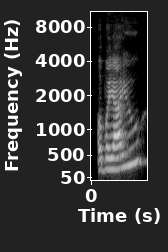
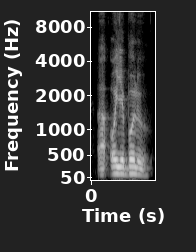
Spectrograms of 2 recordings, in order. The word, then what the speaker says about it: Oyebolu: This is my first human connection through LinkedIn video, and I've been following Obayayu. Am I saying it right? Oyebolu. Oyebolu.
